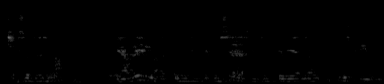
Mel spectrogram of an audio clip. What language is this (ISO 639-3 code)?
ces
